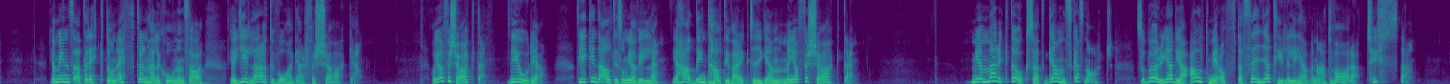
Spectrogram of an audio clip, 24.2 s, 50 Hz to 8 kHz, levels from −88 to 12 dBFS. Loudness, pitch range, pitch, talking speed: -24 LUFS, 210-285 Hz, 250 Hz, 135 wpm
